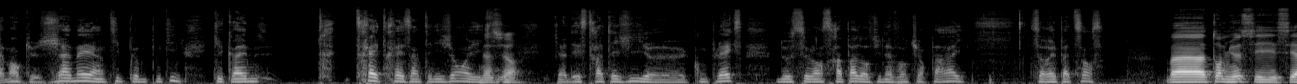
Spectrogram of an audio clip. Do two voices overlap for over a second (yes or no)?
no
